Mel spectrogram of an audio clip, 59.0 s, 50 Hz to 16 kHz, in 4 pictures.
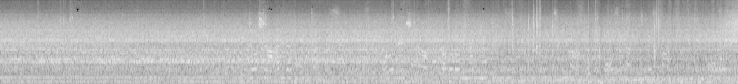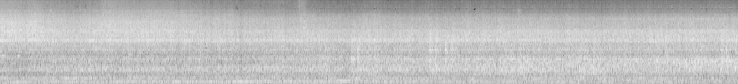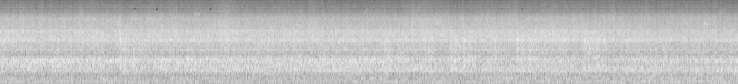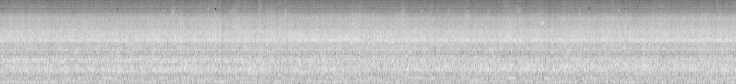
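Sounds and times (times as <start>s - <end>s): subway train running in tunnel: 0.0s - 59.0s.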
